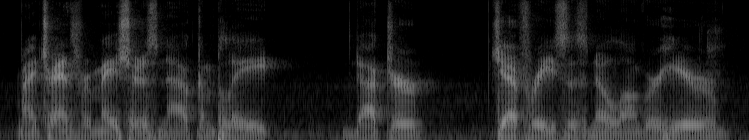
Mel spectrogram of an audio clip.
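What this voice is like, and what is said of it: Creepy character voice. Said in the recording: “full-on creepy voice.”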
